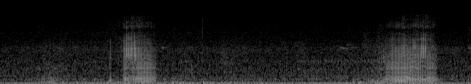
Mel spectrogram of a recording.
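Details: Sleeping pug giving two harsh, rasping snores about two and a half seconds apart, the second longer and swelling, against a quiet room with low background hum.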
